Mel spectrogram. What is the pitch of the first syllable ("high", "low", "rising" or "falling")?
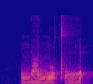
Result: low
